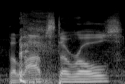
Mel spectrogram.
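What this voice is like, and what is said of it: Bad put-on Boston accent. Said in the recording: “that's a horrible ... Boston accent ... Terrible ... Tennessee ... Southern”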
